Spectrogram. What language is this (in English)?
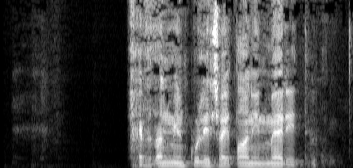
Arabic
